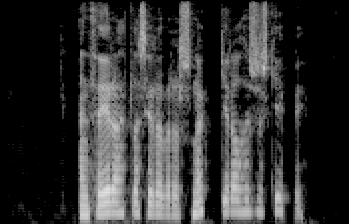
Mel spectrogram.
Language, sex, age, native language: Icelandic, male, 30-39, Icelandic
